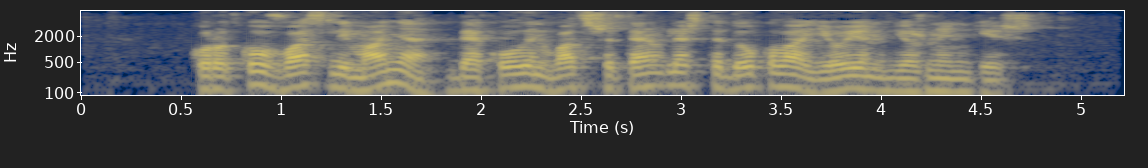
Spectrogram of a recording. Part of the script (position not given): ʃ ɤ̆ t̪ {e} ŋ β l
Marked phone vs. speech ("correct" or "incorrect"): incorrect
